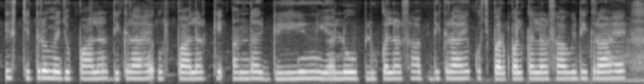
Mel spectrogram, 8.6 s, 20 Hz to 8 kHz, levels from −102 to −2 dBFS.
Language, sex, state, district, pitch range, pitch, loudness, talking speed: Hindi, female, Bihar, Sitamarhi, 225-235 Hz, 230 Hz, -18 LUFS, 190 wpm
